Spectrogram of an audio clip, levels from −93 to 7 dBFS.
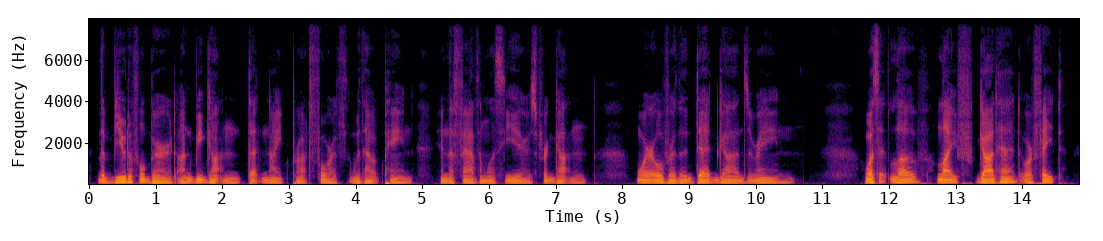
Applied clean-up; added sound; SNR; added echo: none; none; none; none.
